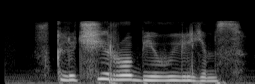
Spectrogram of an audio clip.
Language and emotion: Russian, angry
